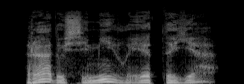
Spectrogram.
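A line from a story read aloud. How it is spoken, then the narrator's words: Gentle whisper. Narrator (Russian): воцарившаяся тишина ласково шепнула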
